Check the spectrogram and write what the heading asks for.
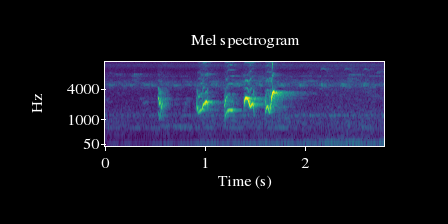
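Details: Red-whiskered bulbul kept as a decoy bird, singing a brisk phrase of five clear, slurred whistles that rise then fall, followed by a low steady hum.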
